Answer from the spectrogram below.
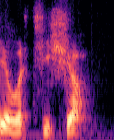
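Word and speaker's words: Letitia: British would be, we would say Leticia.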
